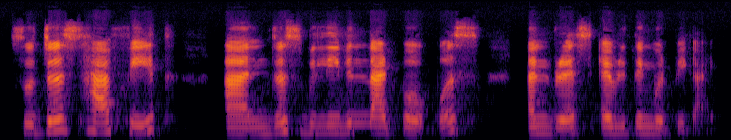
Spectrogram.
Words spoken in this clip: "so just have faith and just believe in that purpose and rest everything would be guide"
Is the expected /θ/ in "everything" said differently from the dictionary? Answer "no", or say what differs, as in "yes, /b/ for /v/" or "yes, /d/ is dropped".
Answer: yes, /t/ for /θ/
